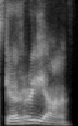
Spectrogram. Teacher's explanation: I've got the two r's that slide together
